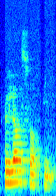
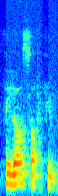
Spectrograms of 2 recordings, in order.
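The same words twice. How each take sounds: First: It starts with a breathy, aspirated p sound. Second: It starts with an f sound. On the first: The speaker calls it right. "നമ്മുടെ ചുണ്ടുകൾ അടുപ്പിച്ച് വെച്ച് ഒരു എയറോട് കൂടിയിട്ടുള്ള ഒരു പി ഉണ്ട്" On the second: The speaker calls it wrong. "മറ്റേത് ഫിലോസഫി എന്ന് പറയും"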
